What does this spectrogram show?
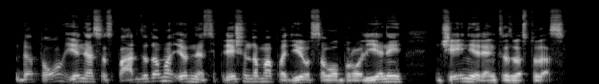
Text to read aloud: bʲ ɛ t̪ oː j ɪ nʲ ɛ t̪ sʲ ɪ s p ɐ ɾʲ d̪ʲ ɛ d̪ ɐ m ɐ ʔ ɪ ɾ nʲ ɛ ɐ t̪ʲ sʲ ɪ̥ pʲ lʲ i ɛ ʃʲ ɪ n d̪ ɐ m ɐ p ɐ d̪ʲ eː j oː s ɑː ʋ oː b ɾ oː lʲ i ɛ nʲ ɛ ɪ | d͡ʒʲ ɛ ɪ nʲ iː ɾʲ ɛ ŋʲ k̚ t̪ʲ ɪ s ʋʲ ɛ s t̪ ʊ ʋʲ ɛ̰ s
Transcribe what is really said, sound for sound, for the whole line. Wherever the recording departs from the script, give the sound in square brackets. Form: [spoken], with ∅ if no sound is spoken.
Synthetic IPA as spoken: bʲ ɛ t̪ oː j ɪ nʲ ɛ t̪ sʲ ɪ s p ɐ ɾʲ d̪ʲ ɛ d̪ ɐ m ɐ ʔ ɪ ɾ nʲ ɛ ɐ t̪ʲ sʲ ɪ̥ pʲ [ɾʲ] i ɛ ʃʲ ɪ n d̪ ɐ m ɐ p ɐ d̪ʲ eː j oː s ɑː ʋ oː b ɾ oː lʲ i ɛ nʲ ɛ ɪ | d͡ʒʲ ɛ ɪ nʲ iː ɾʲ ɛ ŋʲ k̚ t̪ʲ ɪ s ʋʲ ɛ s t̪ ʊ ʋʲ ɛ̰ s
